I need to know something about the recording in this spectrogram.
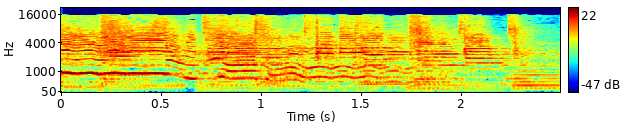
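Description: Electric Chicago blues band recording: a high note is held steady, then shaken in a wide vibrato and bent downward about half a second in, over the band's steady low accompaniment.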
